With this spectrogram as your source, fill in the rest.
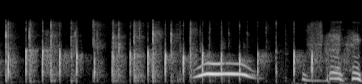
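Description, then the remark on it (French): A few people clap for the winner of a game in quick, uneven bursts of sharp, bright claps, while a voice lets out a drawn-out cheer midway and someone talks over the tail end. “Il a gagné quoi On applaudit.”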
